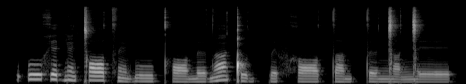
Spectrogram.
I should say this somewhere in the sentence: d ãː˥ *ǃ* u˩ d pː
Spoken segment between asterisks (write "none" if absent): ǃ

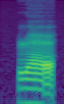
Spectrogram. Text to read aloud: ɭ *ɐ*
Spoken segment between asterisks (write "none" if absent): æ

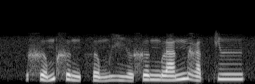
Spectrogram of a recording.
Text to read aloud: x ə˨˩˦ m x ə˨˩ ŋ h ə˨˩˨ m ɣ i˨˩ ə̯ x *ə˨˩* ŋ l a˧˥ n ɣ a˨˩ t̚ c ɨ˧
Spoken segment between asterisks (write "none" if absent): ə˧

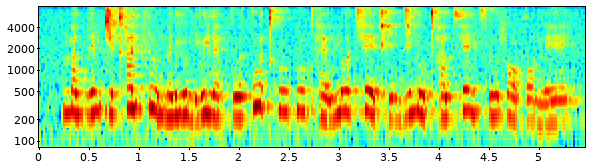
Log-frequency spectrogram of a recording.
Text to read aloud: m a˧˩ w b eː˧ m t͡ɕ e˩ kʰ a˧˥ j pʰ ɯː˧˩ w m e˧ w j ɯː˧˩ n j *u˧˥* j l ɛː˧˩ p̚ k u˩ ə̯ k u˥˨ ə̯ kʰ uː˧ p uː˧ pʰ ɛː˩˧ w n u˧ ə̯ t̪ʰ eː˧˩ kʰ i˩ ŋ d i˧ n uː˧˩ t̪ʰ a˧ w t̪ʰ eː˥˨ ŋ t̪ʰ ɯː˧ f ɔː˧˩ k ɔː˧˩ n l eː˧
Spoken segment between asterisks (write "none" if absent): u˥˨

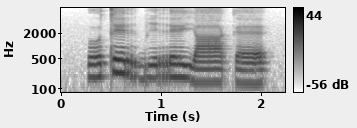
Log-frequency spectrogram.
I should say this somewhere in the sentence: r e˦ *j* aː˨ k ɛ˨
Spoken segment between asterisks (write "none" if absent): j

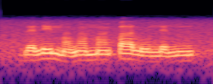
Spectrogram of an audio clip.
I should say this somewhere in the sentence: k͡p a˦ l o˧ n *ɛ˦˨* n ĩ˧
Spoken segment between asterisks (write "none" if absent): ɛ˧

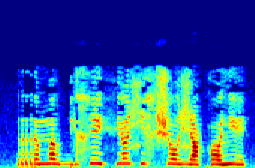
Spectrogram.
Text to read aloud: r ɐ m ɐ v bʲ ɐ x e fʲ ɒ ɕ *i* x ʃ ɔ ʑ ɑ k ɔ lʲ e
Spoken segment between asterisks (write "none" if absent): e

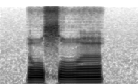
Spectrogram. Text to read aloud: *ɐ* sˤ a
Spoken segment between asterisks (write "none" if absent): ɐ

